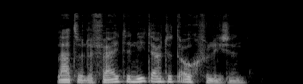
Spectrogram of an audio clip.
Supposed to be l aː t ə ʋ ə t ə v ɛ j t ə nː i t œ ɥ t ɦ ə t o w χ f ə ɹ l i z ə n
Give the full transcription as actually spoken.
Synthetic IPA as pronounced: l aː t ə ʋ ə d ə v ɛ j t ə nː i t œ ɥ t ɦ ə t o w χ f ə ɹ l i z ə n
